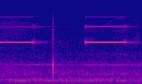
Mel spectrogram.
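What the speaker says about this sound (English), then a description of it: "wait for some beeps" Two sustained electronic beeps from a Ninebot F-series electric scooter, the second following a short gap, sound fairly close with a faint background hum.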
